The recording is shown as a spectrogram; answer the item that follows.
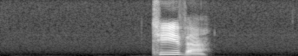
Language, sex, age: Norwegian, female, 20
